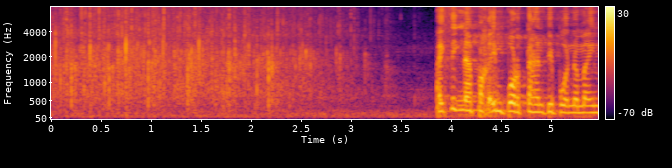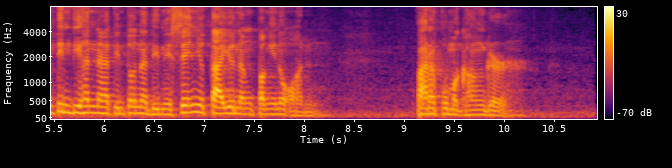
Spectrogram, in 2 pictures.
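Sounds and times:
church congregation applauding during a worship service: 0.0 - 3.5
speech: 3.9 - 8.3, 9.2 - 10.2.

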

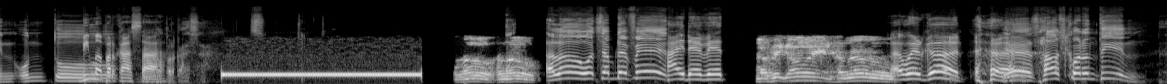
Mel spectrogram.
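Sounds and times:
speech: 0.0 - 2.8, 4.5 - 11.5
telephone dial tone: 2.2 - 4.2
laughter: 9.7 - 10.5.

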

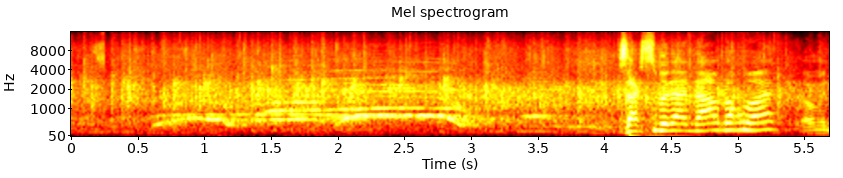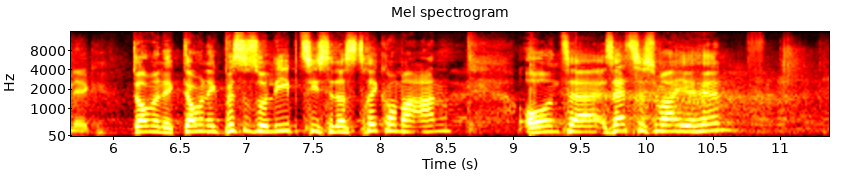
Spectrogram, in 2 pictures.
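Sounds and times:
audience applause: 0.0 - 5.9
speech: 4.1 - 10.8
laughter: 9.3 - 11.3.

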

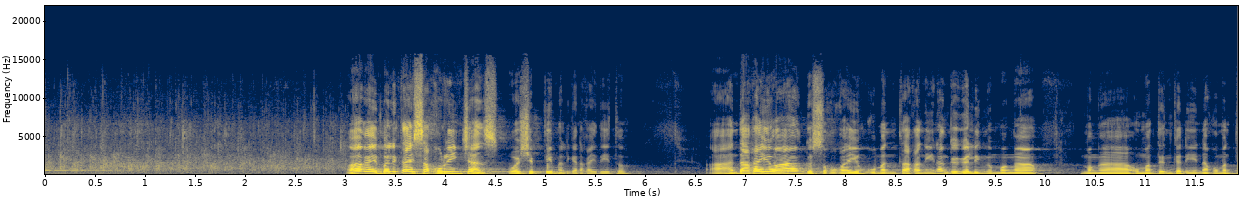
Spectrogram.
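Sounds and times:
church congregation applauding: 0.0 - 3.8
speech: 3.0 - 6.0, 6.6 - 11.9.

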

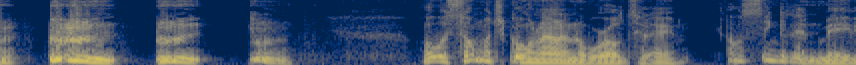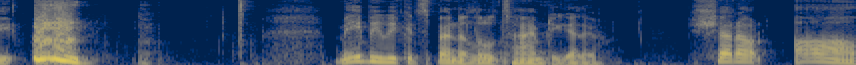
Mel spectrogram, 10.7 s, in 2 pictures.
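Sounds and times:
speech: 0.0 - 1.9, 2.6 - 6.4, 7.4 - 10.7
person clearing throat: 0.0 - 2.0, 5.5 - 6.4.

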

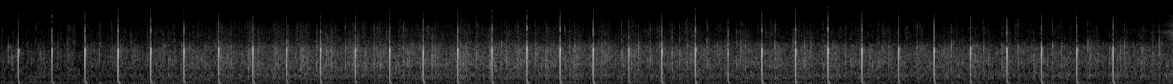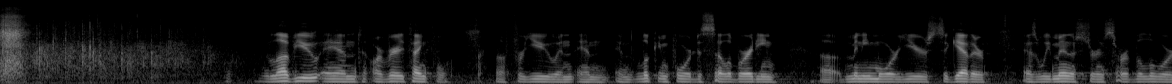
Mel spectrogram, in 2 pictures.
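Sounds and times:
crowd giving a standing round of applause: 0.0 - 14.2
speech: 14.5 - 23.4.

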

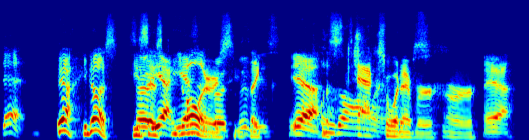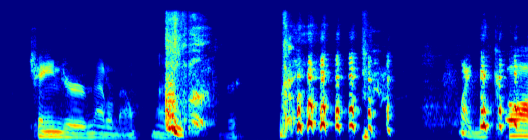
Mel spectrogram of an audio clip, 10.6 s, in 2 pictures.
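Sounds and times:
speech: 0.0 - 9.0, 9.9 - 10.5
person sneezing: 7.0 - 7.5.

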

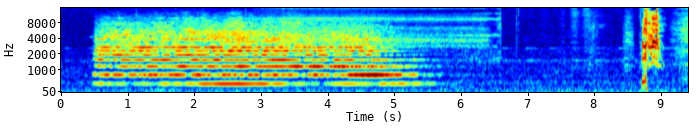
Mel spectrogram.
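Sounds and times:
train horn blowing downtown: 0.4 - 5.9.

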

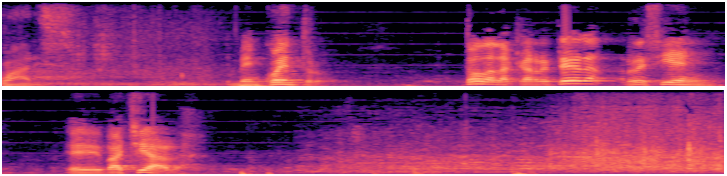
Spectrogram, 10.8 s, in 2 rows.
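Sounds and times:
speech: 0.0 - 0.7, 1.7 - 2.5, 3.5 - 7.0
laughter: 7.1 - 10.8
applause: 9.4 - 10.8.

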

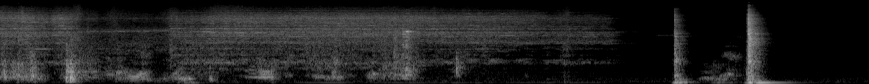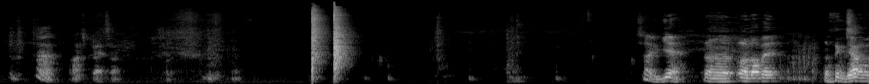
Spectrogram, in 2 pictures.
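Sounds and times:
angle grinder running in driveway: 0.0 - 6.3
speech: 15.1 - 17.3.

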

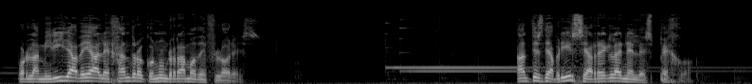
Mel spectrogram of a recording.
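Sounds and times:
low hiss: 0.0 - 7.5
speech: 0.2 - 2.7, 5.2 - 7.0
electronic doorbell ringing: 3.9 - 7.5.

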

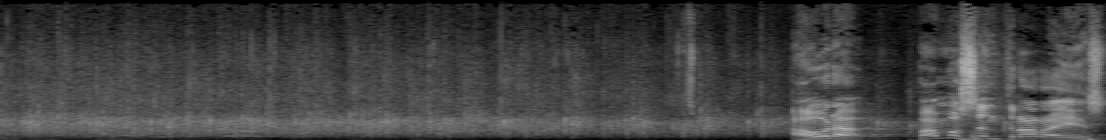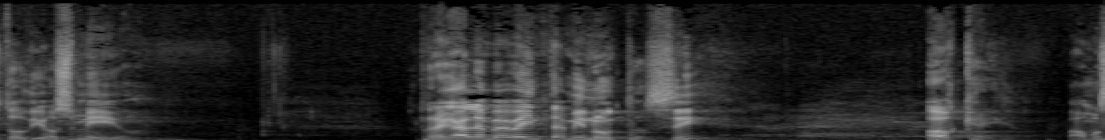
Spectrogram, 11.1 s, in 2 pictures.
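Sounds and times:
audience applauding loudly: 0.0 - 5.4
speech: 4.0 - 6.3, 7.6 - 9.2, 10.2 - 11.0.

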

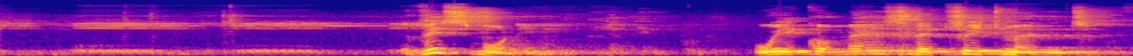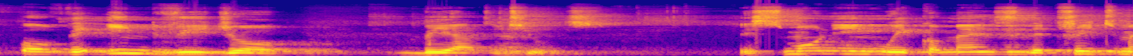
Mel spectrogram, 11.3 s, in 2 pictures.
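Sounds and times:
steady electronic tone: 0.0 - 2.1
speech: 2.1 - 2.9, 3.8 - 8.7, 9.4 - 11.3.

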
